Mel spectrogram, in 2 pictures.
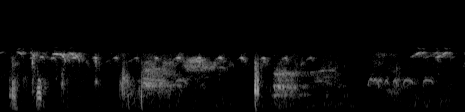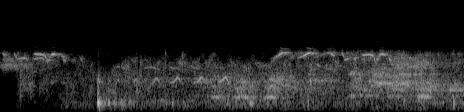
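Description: Birds chirping, with a few sharp knocks in the first three seconds and one loud thump a little over halfway through.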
